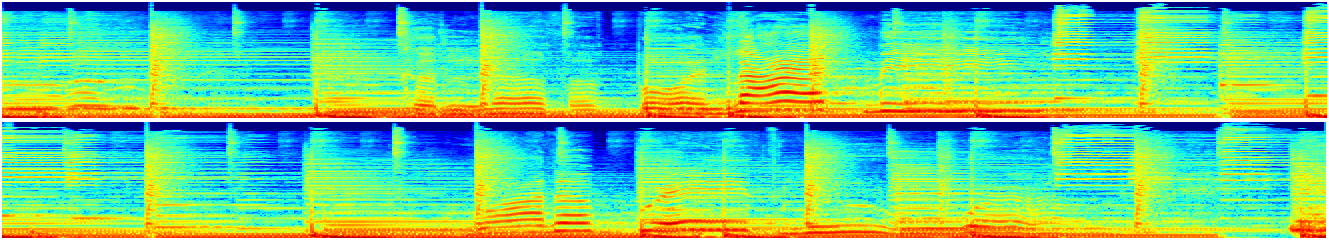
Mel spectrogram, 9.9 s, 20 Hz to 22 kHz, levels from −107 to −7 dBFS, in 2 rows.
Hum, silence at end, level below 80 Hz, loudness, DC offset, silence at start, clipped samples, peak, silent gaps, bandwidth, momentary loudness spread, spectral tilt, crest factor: none; 0 s; -22 dBFS; -21 LUFS; under 0.1%; 0 s; under 0.1%; -4 dBFS; none; 18 kHz; 7 LU; -6 dB/octave; 16 dB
